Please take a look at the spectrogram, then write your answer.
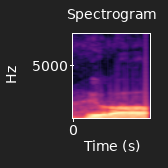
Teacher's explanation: Ro-nya dibaca agak panjang ya dibanding mad yang biasa. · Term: Mad wajib muttasil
